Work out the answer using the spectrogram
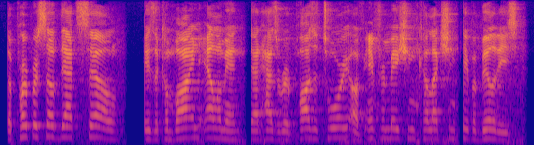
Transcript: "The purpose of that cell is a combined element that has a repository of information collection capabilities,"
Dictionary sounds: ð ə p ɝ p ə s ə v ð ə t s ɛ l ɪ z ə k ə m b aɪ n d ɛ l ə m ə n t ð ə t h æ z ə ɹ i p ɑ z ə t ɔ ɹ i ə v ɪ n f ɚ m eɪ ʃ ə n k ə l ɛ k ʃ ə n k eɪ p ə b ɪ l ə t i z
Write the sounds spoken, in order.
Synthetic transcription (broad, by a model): ð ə p ɝ p ə s ə v ð ə t s ɛ l ɪ z ə k ə m b aɪ n d ɛ l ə m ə n ð ə t h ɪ z ə ɹ i p ɑ z ə t ɔ ɹ i ə v ɪ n f ɚ m eɪ ʃ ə n k ə l ɛ k ʃ ə n k eɪ p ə b ɪ l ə t i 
